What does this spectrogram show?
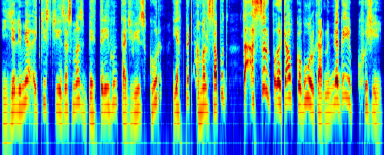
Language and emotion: Kashmiri, happy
